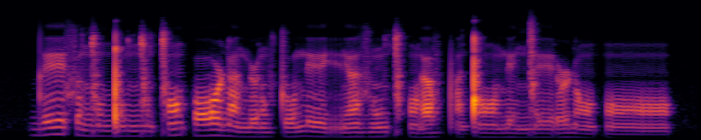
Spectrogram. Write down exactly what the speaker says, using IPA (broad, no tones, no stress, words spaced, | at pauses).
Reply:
d̪eː soŋ͡ǀũŋ͡ǃu ŋ͡ǀũǀɔ̃ kɔː ɳãnə˞ɾõvto neːrʲã zũ ǀʰɔ̃ɾav pʼãŋ͡ǃɔ̃ːne ŋ͡ǀeːɾə˞ ɳɔ̃ːkɔ̃ː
